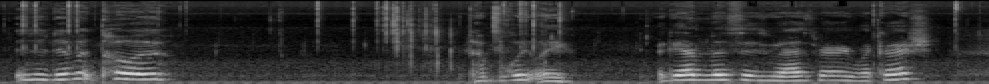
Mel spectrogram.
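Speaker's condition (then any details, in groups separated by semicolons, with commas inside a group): Cerebral palsy; both hands affected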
